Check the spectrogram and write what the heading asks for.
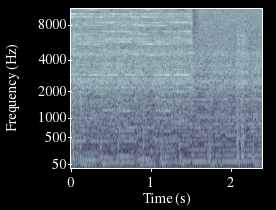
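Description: Bench grinder wheel grinding a steel bar, a steady grinding hiss over punk rock music; the grinding stops about one and a half seconds in.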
